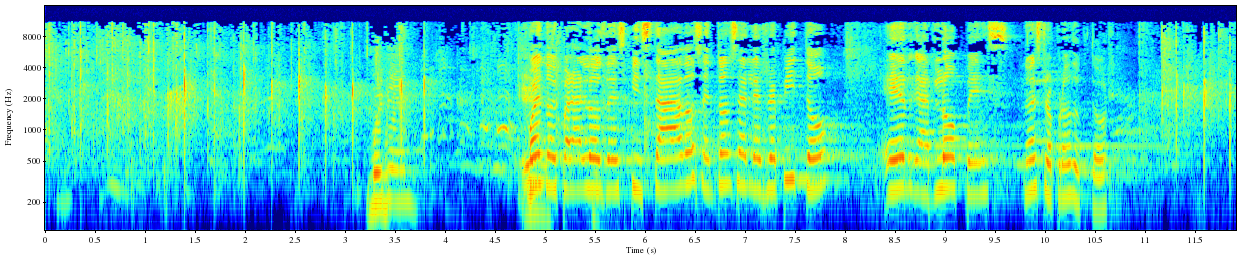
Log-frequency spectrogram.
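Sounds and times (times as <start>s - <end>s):
audience applauding: 0.0s - 4.6s, 10.9s - 11.9s
speech: 3.2s - 3.8s, 4.7s - 10.8s
laughter: 3.4s - 5.2s.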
